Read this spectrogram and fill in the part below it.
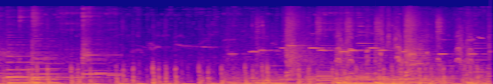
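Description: Horse galloping in the video game Rustler, a rapid continuous clip-clop of hooves with an occasional whinny, loud and close over busy game music and effects.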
